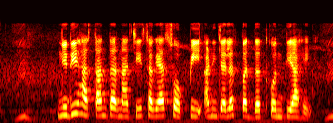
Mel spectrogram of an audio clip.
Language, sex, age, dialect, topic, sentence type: Marathi, female, 46-50, Standard Marathi, banking, question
